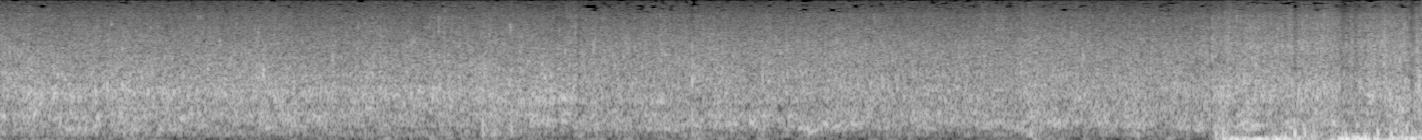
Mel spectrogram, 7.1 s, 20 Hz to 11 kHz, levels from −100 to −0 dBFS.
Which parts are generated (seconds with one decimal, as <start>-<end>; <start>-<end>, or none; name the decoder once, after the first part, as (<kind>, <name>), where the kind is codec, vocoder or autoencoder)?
none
